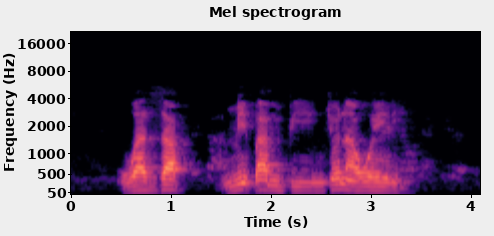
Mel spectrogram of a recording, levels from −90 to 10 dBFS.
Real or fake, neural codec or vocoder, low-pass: real; none; 5.4 kHz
